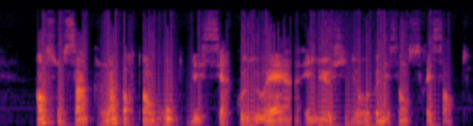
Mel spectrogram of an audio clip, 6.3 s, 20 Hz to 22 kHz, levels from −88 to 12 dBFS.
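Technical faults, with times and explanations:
Throughout: filter restarted on every block. A buzz at 188 Hz sits under the speech, which fits a 256-sample block. The filter loses its state at each block boundary and starts again from silence. That restart leaves a small transient at the start of every block. The transients repeat at the block rate and merge into a steady buzz. It grows louder and softer with the speech, because each transient scales with the signal level.
1.87–1.90 s and 3.90–3.93 s: gap between stream segments. The speech cuts out abruptly twice, for about 31 ms and then about 32 ms. The silences have hard edges and fall 2 s apart, matching the segment length. The time stamps of neighbouring segments do not line up, so the player fills the space with silence. No audio goes missing. The gap adds time, and the speech resumes just after the hole.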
